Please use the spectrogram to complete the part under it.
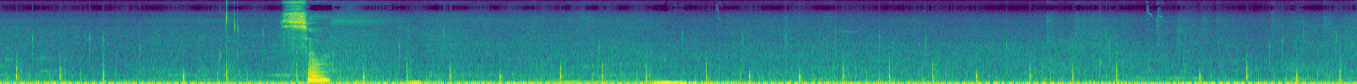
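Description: A pickaxe taps rapidly on stone blocks.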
